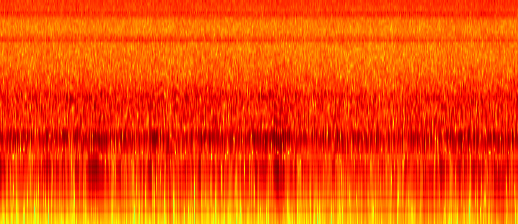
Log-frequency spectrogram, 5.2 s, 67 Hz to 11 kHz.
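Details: Honey bee swarm caught in a swarm trap on 1 September 2019, unusually late in the season: a dense, steady droning hum with a low buzzing tone, holding at one level throughout, under a constant bright hiss.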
